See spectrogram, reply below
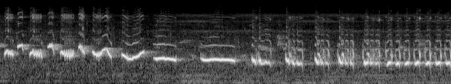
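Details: White-rumped shama song used as a lure for reluctant singers: rich, fairly low fluting whistles, two long level whistled notes, then a rapid rolling trill of repeated notes.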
